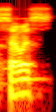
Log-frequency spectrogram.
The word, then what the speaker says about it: psoas: So we've got psoas. So that's the bit at the top, which is spelt with a P, which makes total sense.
